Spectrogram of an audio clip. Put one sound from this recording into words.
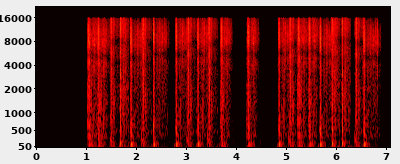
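Game footsteps tap quickly on blocks.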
